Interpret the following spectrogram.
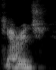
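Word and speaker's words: Cairdeas: There's one question by Dean: is there any idea if the Lefroy Cardace, which is pronounced Carriage, 2020 is coming here?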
